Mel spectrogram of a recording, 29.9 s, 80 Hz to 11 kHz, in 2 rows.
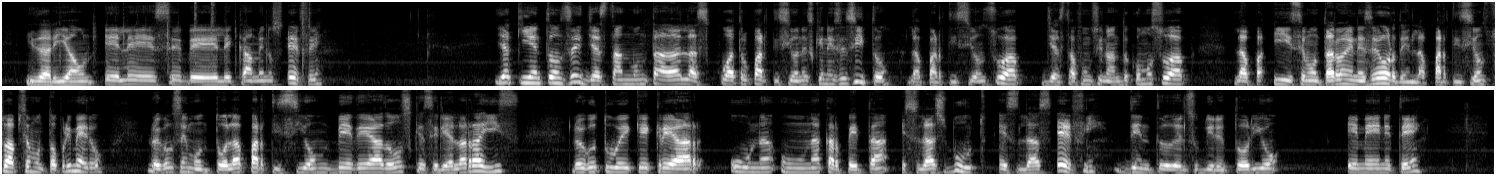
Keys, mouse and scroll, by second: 0.3-3.0 typing.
